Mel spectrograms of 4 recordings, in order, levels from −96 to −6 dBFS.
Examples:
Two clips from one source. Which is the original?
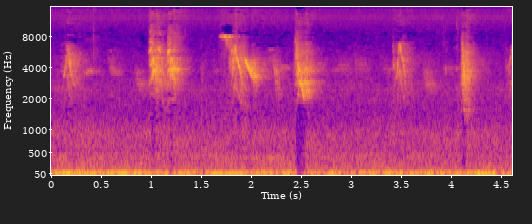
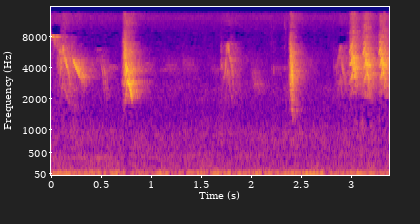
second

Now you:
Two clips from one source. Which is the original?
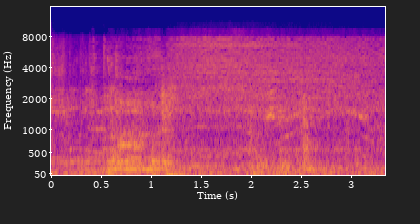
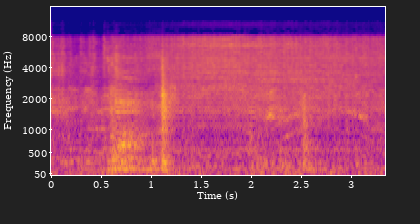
first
